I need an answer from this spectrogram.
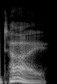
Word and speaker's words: Ti: cuz I'm like my my GTX 970 970 Tai uh is is and I I called it Tai because that's how it's supposed to be pronounced but um it actually it's short for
